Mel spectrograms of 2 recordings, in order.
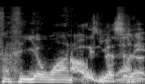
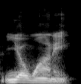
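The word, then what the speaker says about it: Ioane: Yeah, so Yowani. Venga Venga Venga Yowani.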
